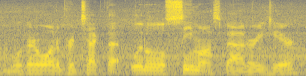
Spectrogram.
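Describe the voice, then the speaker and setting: Talking fairly quickly in a mid-range voice, a repair technician presenter describes each step of his electronics work as he goes, in a casual tone. Constant fan-like background noise can be heard.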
